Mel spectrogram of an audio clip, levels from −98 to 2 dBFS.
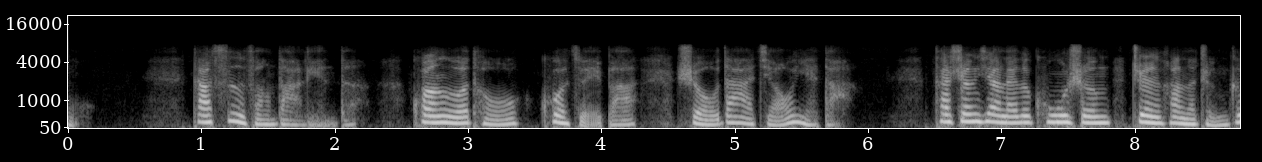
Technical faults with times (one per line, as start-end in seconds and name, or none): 0.00-8.79 AMR wideband (HD Voice) codec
